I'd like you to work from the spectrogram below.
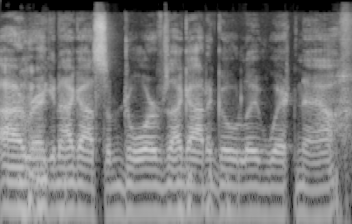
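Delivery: put-on drawling movie character voice. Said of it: "Sling Blade voice into it".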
